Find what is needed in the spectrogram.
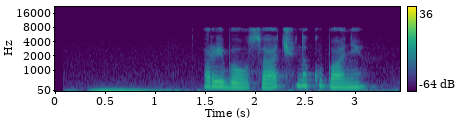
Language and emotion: Russian, neutral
